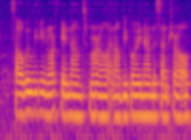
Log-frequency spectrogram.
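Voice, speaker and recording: With an American accent, a woman speaks in a very deep, low pitch and a monotone, flat intonation. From United States. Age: 30s. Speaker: travel vlogger. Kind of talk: vlog narration. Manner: casual, filler-heavy.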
